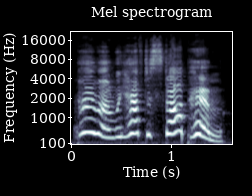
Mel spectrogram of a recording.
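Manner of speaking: high, loud acted alarm; urgent shout. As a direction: call out to a companion with urgency. Reads urgent game line aloud.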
